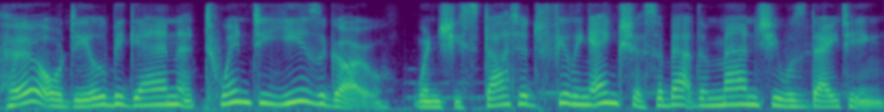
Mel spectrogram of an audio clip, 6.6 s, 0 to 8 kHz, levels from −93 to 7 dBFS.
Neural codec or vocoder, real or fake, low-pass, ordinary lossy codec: none; real; 7.2 kHz; MP3, 64 kbps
